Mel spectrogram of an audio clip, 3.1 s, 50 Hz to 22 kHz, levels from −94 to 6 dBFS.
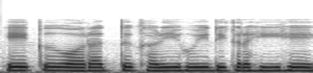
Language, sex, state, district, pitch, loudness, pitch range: Hindi, female, Chhattisgarh, Raipur, 185 Hz, -11 LUFS, 180-190 Hz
